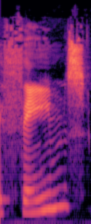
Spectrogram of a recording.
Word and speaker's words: Thames: spelled t-h-a-m-e-s which looks like it should say Thames but it's pronounced Thames you're welcome London's sewage was being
